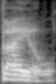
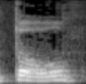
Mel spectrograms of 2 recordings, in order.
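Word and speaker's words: Baal: um out loud and it seems to be pronounced Bale so I've been calling him ball thinking it was ball and that's difficult to say apparent it's Bale I'm going to stick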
